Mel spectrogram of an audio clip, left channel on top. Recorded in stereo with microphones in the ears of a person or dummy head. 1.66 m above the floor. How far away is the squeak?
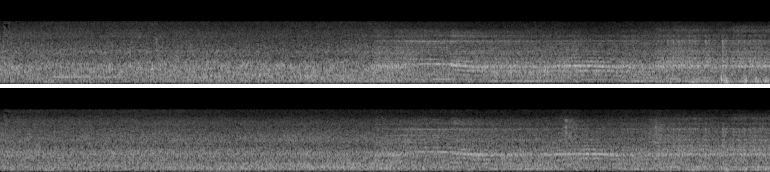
About 4 m.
